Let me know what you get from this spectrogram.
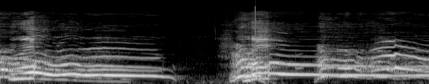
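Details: Chihuahua howling in two bouts: a long wavering tonal howl sliding down over about 1.7 seconds, a short pause, then a second drawn-out howl with a rough yippy onset and a wavering tail.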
